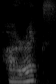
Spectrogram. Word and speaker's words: ARIIX: Okay, the company is called RX, and it's called it's spelled ARIIX, and they are also the manufacturers of the Purity water system.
